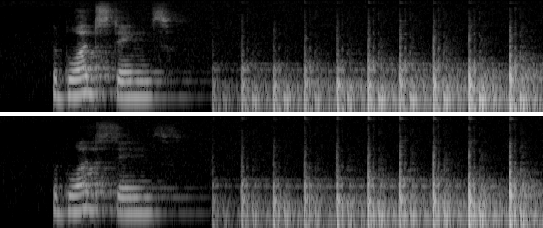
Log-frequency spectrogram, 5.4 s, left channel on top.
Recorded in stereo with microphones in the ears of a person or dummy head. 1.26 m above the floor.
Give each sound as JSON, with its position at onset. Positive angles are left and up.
{"t": 0.5, "sound": "a woman speaking", "side_deg": 45, "distance_m": 1.0}
{"t": 2.1, "sound": "tapping", "side_deg": -25, "distance_m": 2.0}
